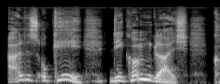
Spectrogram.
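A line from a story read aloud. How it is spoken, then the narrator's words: Panting. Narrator (German): keucht er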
